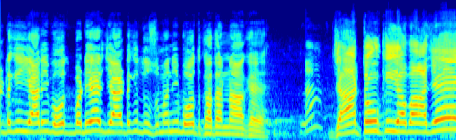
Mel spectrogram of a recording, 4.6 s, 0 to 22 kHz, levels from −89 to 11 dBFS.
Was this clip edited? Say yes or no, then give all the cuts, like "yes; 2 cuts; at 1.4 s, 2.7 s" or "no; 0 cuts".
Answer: yes; 1 cut; at 3.0 s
